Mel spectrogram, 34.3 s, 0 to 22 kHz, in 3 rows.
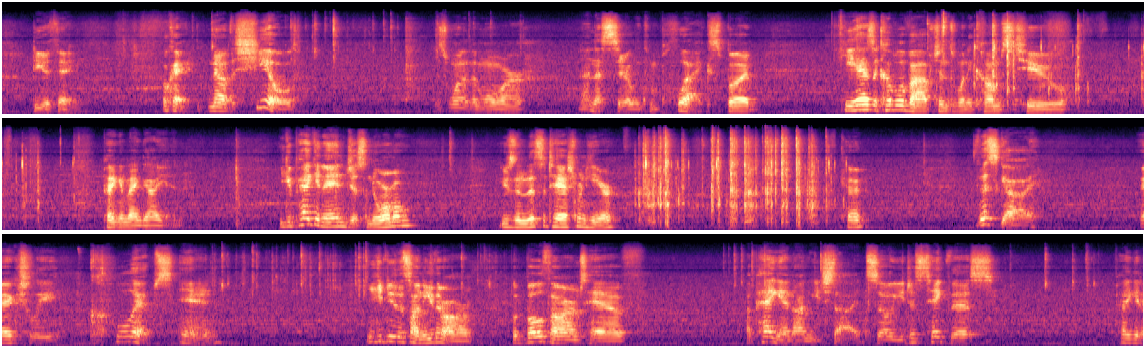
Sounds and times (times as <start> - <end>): Speech: 0.3 - 0.8, 1.6 - 3.0, 4.4 - 7.6, 8.4 - 10.7, 12.4 - 13.3, 14.2 - 15.6, 16.4 - 17.6, 19.8 - 20.1, 21.2 - 21.9, 22.8 - 25.0, 26.5 - 29.3, 30.3 - 32.8, 34.0 - 34.2.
